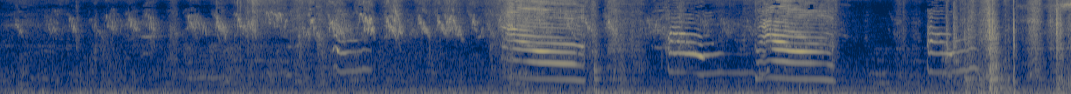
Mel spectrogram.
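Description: Several cats meowing over and over: small faint meows at first, then a run of loud, drawn-out meows in the second half.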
